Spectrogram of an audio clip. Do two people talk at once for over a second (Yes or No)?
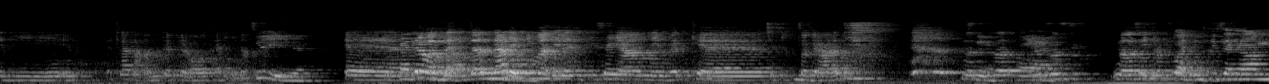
Yes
